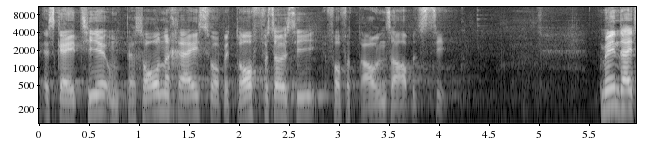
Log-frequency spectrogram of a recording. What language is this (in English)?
Swiss German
